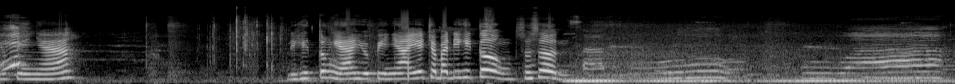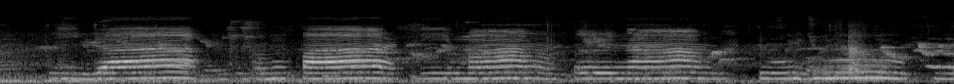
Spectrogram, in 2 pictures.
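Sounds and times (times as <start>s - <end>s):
child-like voice singing: 8.1s - 19.0s.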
